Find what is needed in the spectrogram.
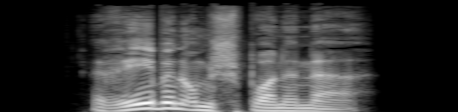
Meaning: inflection of rebenumsponnen: 1. strong/mixed nominative masculine singular 2. strong genitive/dative feminine singular 3. strong genitive plural
- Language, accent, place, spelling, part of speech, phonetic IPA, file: German, Germany, Berlin, rebenumsponnener, adjective, [ˈʁeːbn̩ʔʊmˌʃpɔnənɐ], De-rebenumsponnener.ogg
